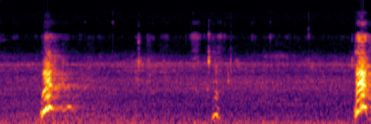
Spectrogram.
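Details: Labrador retriever playing at night in Bogotá, giving a sharp bark, a faint short yip, then another sharp bark a few seconds apart, over a quiet low background hum.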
